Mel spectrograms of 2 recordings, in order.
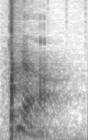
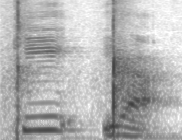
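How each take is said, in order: First: One merged syllable, kya, in one beat. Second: Two separate syllables, ki then ya. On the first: The ya is written small. "satu bunyi, satu ketukan" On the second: The ya is written full size. "Itu kalau berdiri sendiri ki ya"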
